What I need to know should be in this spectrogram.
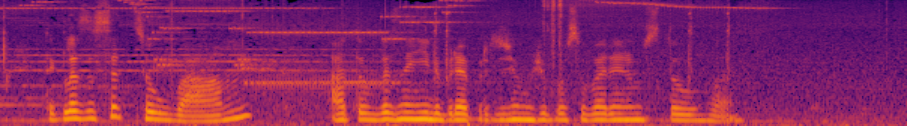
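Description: A young woman speaks with animation close to a microphone.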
